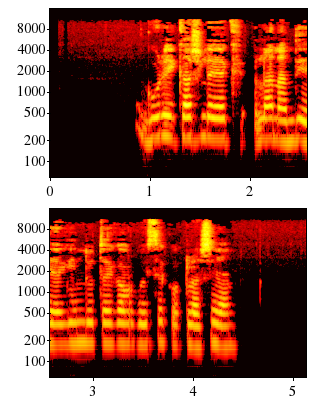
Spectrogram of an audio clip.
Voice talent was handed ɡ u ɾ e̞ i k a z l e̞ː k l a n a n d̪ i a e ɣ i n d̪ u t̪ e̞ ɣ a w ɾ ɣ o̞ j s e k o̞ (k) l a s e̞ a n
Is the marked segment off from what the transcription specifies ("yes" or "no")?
no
